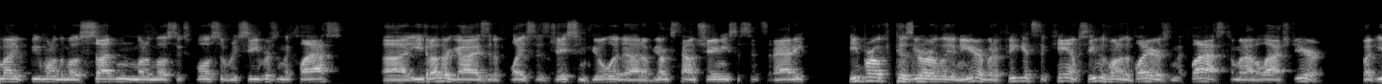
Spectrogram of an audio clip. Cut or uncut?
cut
